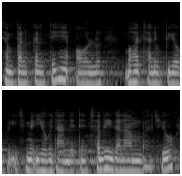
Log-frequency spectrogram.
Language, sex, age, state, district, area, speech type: Hindi, male, 18-30, Bihar, Samastipur, rural, spontaneous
